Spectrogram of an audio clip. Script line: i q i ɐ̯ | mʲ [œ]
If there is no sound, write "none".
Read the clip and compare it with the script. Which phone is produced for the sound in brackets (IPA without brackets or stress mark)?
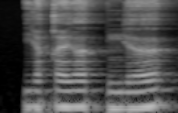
œ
